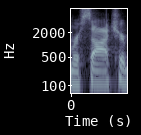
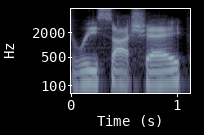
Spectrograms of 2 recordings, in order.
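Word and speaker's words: Risacher: in the comments before I was calling him racea before and I asked like how do you say it and people are saying it's reace something like that but no they're not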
